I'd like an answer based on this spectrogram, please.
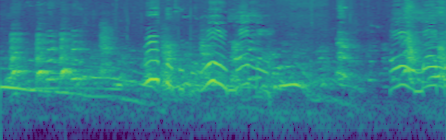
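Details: Dachshund puppies with their mother give high, wavering whines and short yips that rise and fall in quick arcs.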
